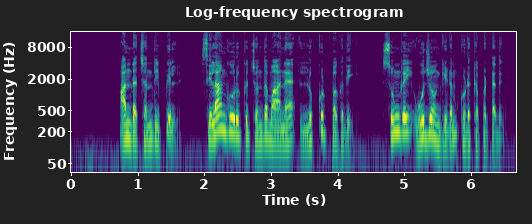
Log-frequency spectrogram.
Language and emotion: Tamil, neutral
